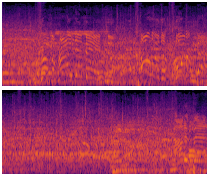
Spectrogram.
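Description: Basketball game sound: sneakers squeaking on the hardwood court in many short squeals, a ball bouncing, and steady crowd noise in the arena.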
